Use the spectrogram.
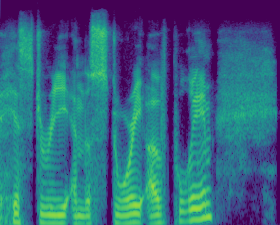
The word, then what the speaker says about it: Purim: want to say it, as we've talked about where syllables are in modern Hebrew, it's on the last syllable by default.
